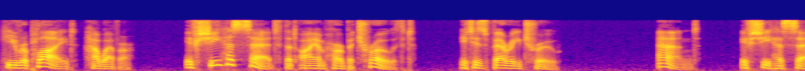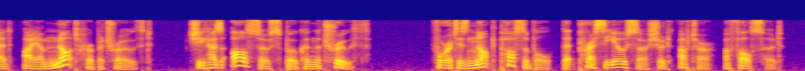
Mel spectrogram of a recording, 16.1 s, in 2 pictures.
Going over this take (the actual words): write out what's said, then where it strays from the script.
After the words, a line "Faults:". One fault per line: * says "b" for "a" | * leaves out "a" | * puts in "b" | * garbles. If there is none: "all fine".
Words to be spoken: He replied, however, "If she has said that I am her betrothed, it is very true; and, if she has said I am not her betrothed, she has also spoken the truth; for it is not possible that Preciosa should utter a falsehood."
He replied, however, "If she has said that I am her betrothed, it is very true; and, if she has said I am not her betrothed, she has also spoken the truth; for it is not possible that Preciosa should utter a falsehood."
Faults:
all fine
